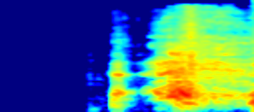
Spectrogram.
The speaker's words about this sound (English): Bless you, sir.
